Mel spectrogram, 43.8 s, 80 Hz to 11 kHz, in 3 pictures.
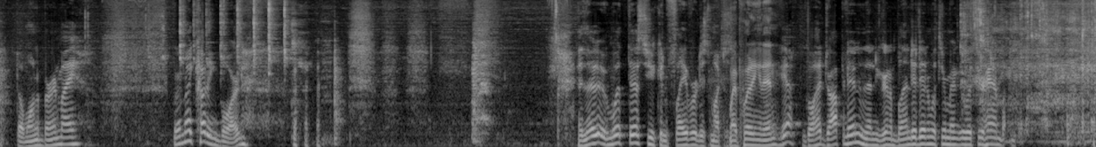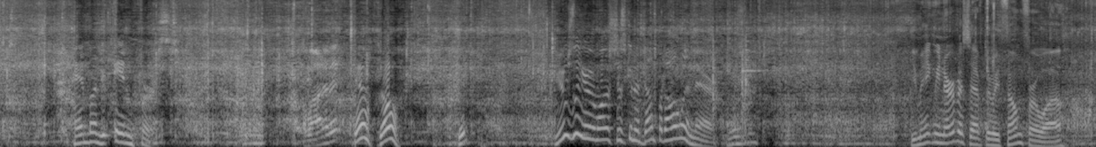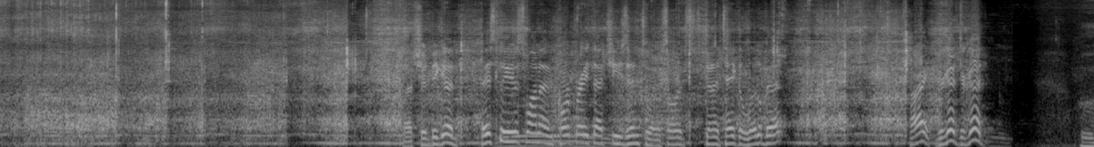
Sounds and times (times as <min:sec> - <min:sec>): Speech: 0:00.2 - 0:01.2, 0:02.3 - 0:03.4, 0:07.7 - 0:13.5, 0:15.6 - 0:16.9, 0:18.7 - 0:20.0, 0:22.0 - 0:24.7, 0:26.8 - 0:28.9, 0:34.6 - 0:39.7, 0:41.4 - 0:42.4.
